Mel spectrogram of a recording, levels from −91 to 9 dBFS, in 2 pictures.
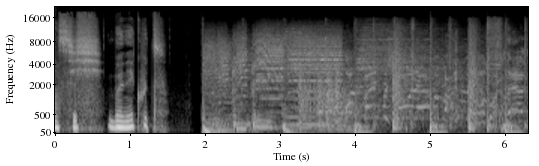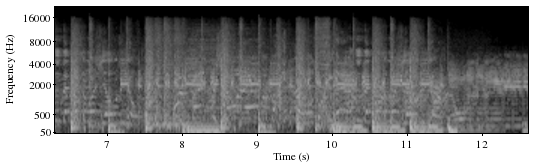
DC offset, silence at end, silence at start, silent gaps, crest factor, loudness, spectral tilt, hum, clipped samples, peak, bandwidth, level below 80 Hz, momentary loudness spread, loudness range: under 0.1%; 0 s; 0 s; none; 22 dB; -26 LUFS; -4 dB/octave; none; under 0.1%; -4 dBFS; 18 kHz; -38 dBFS; 10 LU; 7 LU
